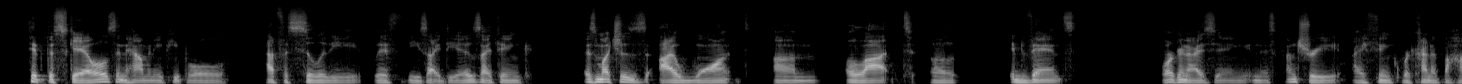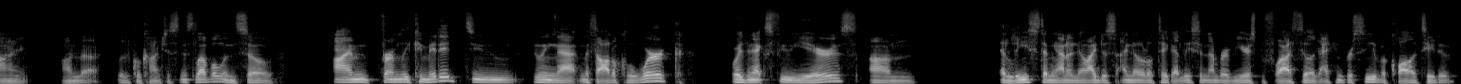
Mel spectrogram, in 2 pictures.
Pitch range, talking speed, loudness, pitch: 90-105 Hz, 170 wpm, -27 LUFS, 95 Hz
